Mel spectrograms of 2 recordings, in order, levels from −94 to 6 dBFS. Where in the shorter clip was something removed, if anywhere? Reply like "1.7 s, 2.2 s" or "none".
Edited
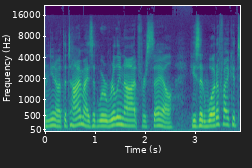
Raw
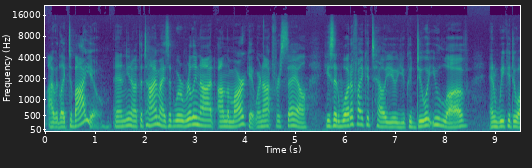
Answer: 1.9 s

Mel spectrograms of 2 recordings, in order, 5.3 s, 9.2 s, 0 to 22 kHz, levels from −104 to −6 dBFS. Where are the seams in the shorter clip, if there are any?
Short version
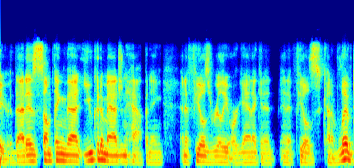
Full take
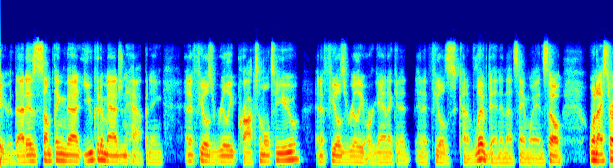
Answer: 2.6 s

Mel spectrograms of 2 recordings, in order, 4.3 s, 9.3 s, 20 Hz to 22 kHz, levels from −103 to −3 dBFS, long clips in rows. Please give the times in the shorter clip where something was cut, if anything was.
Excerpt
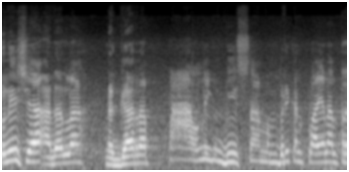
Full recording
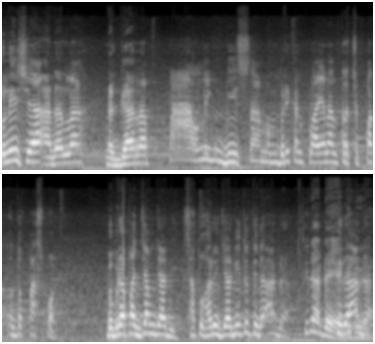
none

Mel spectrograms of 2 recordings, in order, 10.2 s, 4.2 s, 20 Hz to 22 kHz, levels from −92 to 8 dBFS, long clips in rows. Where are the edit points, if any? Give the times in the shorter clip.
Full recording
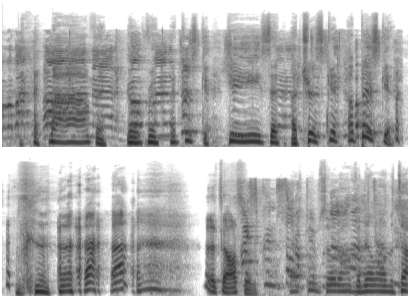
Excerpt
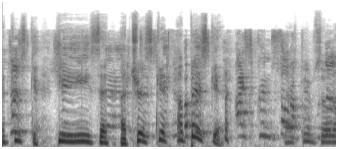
3.1 s

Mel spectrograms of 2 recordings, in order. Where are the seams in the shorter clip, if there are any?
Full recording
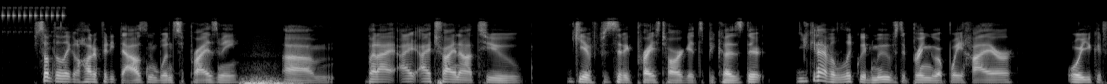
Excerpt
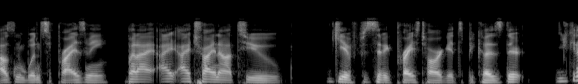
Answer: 1.1 s

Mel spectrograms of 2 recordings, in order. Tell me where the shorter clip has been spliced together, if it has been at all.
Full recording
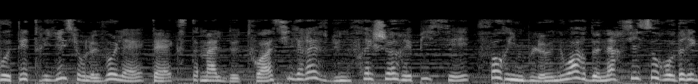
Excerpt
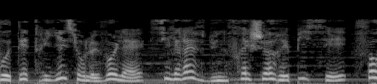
1.5 s

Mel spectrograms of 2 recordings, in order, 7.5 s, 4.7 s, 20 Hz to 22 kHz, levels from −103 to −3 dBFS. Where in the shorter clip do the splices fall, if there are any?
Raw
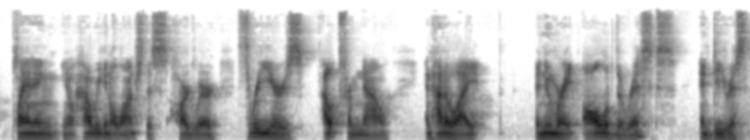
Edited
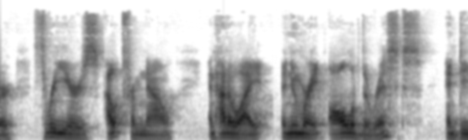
0.9 s, 2.7 s

